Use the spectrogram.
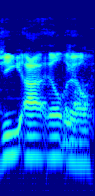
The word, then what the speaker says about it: Gill: It's spelled Gill.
